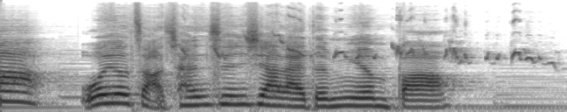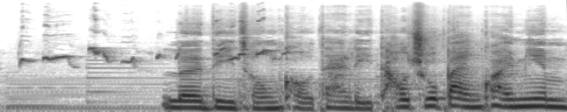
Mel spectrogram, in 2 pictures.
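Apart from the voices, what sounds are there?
sparrows chirping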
